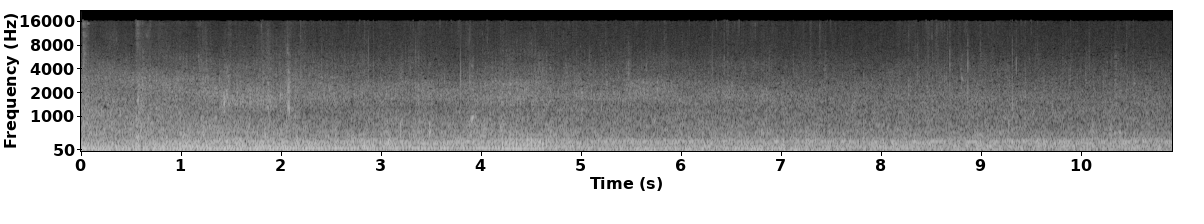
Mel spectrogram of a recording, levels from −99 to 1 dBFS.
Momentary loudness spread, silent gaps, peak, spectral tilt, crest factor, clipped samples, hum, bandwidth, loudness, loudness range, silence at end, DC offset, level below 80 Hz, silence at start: 6 LU; none; -12 dBFS; -6.5 dB/octave; 16 dB; under 0.1%; none; 17 kHz; -30 LUFS; 4 LU; 0 s; under 0.1%; -36 dBFS; 0 s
